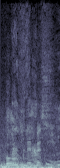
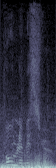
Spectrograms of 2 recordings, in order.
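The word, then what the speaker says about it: Baume-les-Messieurs: Do I pronounce it right? Baume les Messieurs. Baume les Messieurs, right.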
